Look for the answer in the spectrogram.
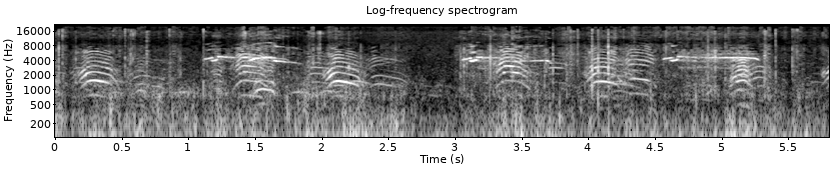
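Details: Feeding gulls at Jebudo call in quick succession, curved nasal yelps alternating with drawn-out level squeals, about one burst per second over steady background rumble.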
